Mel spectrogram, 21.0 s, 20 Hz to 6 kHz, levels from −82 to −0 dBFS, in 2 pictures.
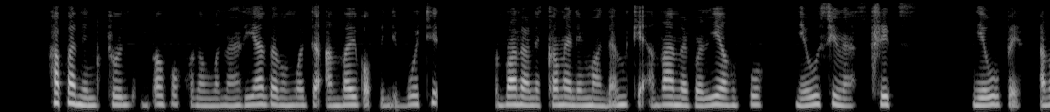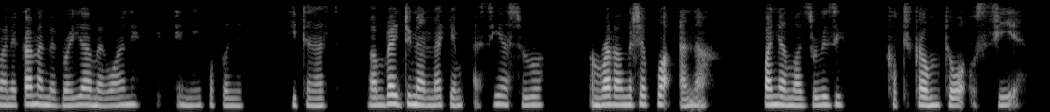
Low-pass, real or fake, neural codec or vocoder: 5.4 kHz; fake; codec, 16 kHz, 0.5 kbps, FunCodec, trained on LibriTTS, 25 frames a second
